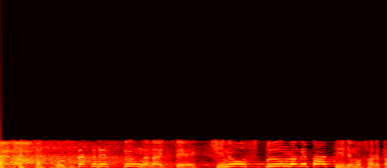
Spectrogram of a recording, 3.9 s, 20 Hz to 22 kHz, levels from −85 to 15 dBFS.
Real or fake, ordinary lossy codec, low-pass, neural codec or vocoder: real; none; 3.6 kHz; none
